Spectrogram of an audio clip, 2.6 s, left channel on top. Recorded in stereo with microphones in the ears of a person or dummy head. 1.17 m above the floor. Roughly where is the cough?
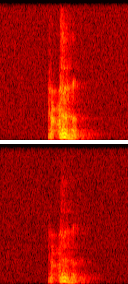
Left.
